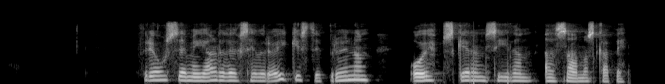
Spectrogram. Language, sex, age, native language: Icelandic, female, 50-59, Icelandic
